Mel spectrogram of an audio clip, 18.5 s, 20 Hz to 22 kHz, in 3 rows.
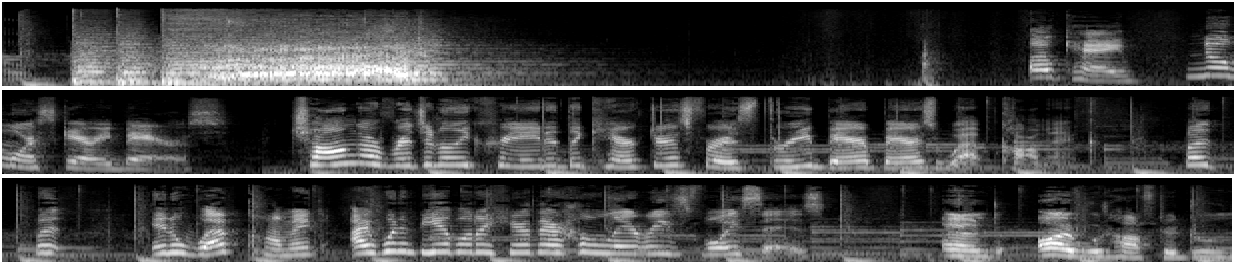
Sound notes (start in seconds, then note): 0.4 dramatic music; 0.8 bear growling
